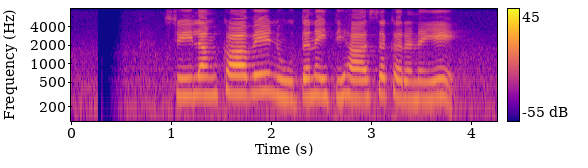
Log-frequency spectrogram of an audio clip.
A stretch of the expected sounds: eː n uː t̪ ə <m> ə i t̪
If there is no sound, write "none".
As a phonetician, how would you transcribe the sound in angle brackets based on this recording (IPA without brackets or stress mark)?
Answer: n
